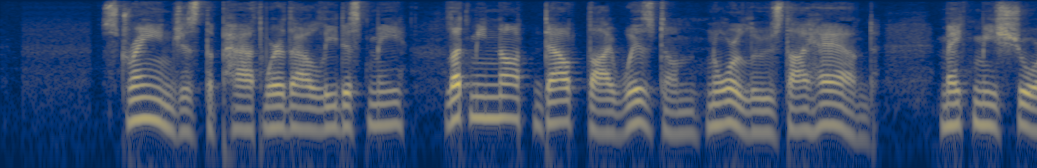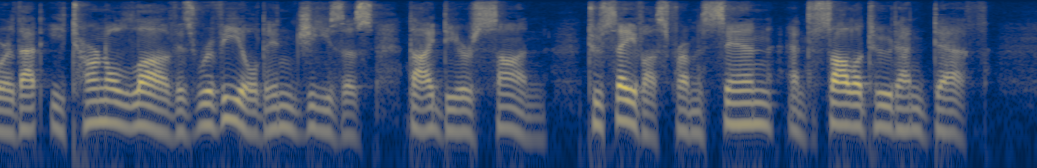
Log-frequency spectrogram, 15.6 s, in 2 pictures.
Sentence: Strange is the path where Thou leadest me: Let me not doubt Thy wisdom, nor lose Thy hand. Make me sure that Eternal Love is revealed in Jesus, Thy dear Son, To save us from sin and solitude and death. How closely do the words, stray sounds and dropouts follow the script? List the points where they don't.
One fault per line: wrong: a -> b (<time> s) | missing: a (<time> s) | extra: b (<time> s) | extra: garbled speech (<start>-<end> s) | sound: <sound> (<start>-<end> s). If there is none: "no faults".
no faults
